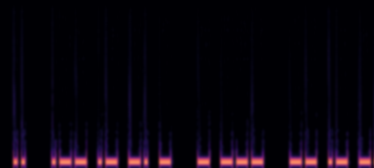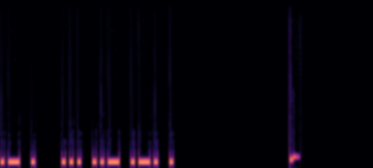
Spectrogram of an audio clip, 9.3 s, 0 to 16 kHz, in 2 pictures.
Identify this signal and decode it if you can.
Morse code, heard as a keyed tone, about 25 wpm, 700 Hz. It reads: I WANT TO MAKE SURE
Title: Sets of 5 Words Encore2 25wpm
